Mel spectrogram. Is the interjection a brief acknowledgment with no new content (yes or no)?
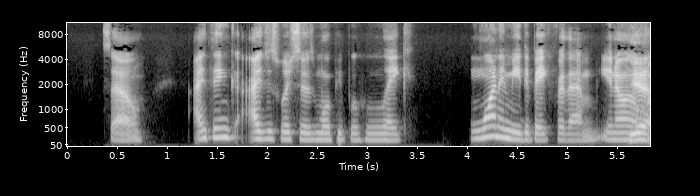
no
